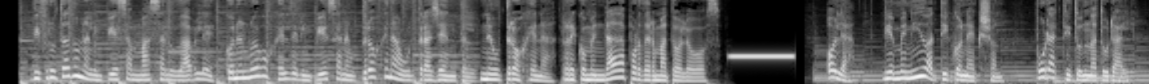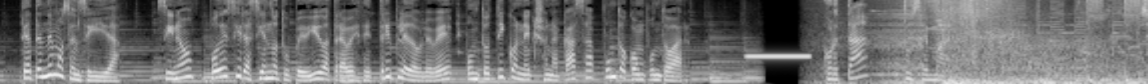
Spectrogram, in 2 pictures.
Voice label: spanish argentinian commercial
